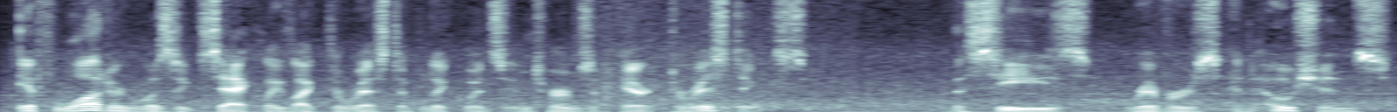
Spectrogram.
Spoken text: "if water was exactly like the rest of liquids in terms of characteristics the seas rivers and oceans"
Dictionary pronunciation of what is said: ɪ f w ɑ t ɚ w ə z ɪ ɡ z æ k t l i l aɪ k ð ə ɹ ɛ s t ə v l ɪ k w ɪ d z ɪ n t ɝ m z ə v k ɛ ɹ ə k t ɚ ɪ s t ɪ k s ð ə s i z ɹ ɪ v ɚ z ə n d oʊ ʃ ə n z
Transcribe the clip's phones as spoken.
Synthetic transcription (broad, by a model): ɪ f w ɑ t ɚ w ə z ɪ ɡ z æ k t l i l aɪ k ð ə ɹ ɛ s t ə v l ɪ k w ɪ d z ɪ n t ɝ m z ə v k ɛ ɹ ə k t ɚ ɪ s t ɪ k s ð ə s i z ɹ ɪ v ɚ z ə n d oʊ ʃ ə n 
